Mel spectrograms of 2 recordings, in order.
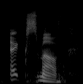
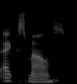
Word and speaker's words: Exmouth: Um unlike everywhere else in Australia where the vowel sounds are shortened, Xmouth decided not to shorten their vowel sounds.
